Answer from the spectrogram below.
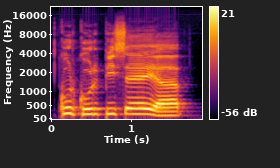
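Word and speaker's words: Cucurbitaceae: Hoe spreek je dat uit? – Cucurbitacea. – Precies.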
